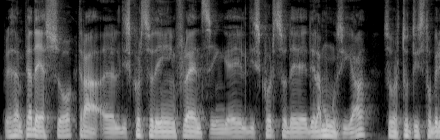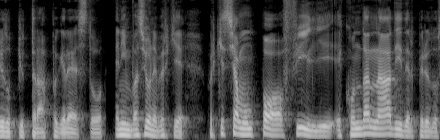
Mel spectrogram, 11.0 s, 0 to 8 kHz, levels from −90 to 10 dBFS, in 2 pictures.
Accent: native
